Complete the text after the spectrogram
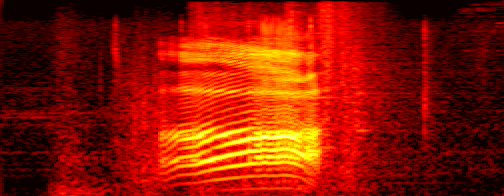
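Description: A fiery magical blast whooshes and roars.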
